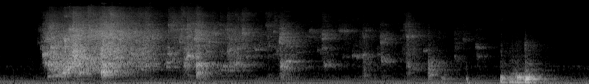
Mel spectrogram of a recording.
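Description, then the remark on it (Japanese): Bath water splashes and sloshes loudly in a rush as someone gets out of the hot bath water, then trails off into scattered drips and small swishes, with a final low splash near the end. No one speaks. “それじゃあお兄ちゃん、お湯から上がって椅子に座ってね。”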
